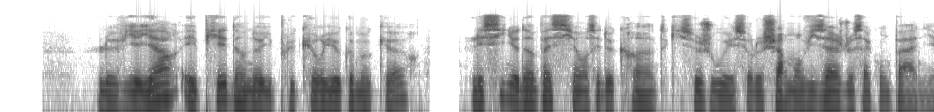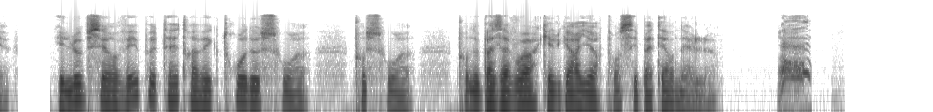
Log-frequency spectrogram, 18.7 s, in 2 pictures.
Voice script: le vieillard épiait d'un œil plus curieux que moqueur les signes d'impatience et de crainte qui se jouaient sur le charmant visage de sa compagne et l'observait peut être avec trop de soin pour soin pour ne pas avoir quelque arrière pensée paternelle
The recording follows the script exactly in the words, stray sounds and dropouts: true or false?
false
